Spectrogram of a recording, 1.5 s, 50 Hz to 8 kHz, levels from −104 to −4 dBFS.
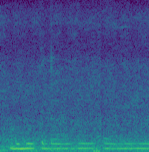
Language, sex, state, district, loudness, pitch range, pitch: Hindi, female, Uttarakhand, Tehri Garhwal, -38 LUFS, 245-250 Hz, 245 Hz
